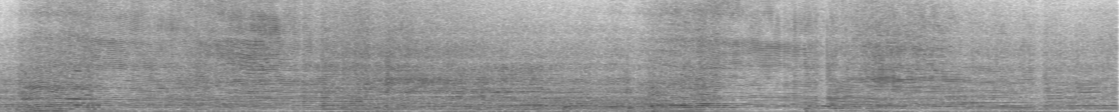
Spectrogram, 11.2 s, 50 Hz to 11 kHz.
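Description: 125cc two-stroke underbone race motorcycles running at high revs on a road circuit. Several engines overlap, each one's pitch rising and falling as the bikes go by.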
